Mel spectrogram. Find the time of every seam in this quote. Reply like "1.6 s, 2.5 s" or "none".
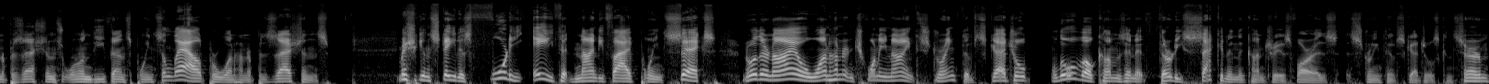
3.9 s, 7.3 s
